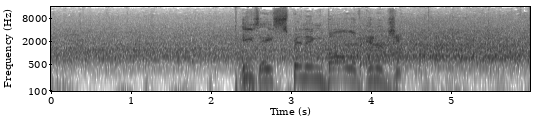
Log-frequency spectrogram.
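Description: A large crowd cheers and murmurs steadily.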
